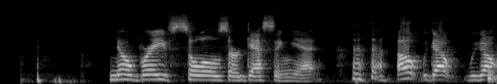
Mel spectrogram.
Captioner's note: chuckles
